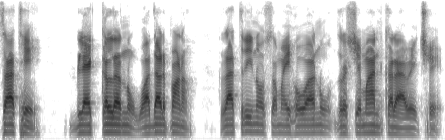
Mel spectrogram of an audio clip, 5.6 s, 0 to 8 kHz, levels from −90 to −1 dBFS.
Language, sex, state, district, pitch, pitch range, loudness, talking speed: Gujarati, male, Gujarat, Valsad, 110 Hz, 105-115 Hz, -22 LUFS, 120 wpm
